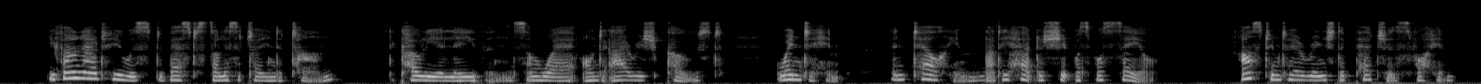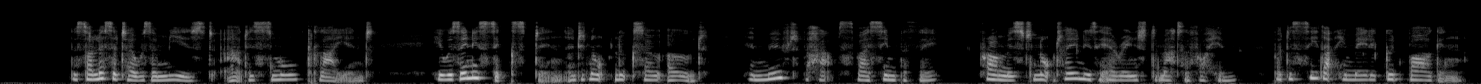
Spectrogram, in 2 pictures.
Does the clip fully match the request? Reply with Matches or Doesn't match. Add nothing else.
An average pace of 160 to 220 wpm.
Matches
